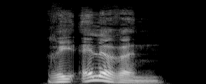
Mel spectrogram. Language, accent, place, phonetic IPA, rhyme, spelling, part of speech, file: German, Germany, Berlin, [ʁeˈɛləʁən], -ɛləʁən, reelleren, adjective, De-reelleren.ogg
- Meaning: inflection of reell: 1. strong genitive masculine/neuter singular comparative degree 2. weak/mixed genitive/dative all-gender singular comparative degree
